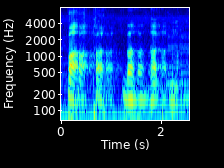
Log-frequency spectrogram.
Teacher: ये 5 अक्षर बोलते समय दोनों होठ सटेगा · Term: ओष्ठ वर्ण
